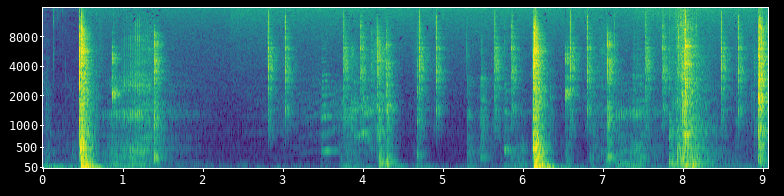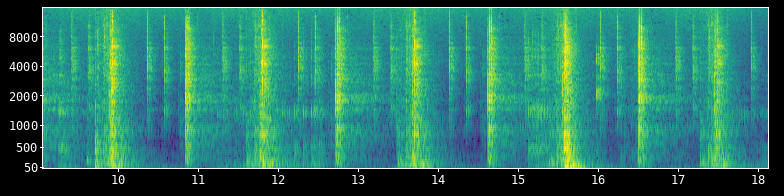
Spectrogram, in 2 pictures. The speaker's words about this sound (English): I think you did a squeaky door or something. With it being an ex-care home, there were lots of door closers and all this kind of stuff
